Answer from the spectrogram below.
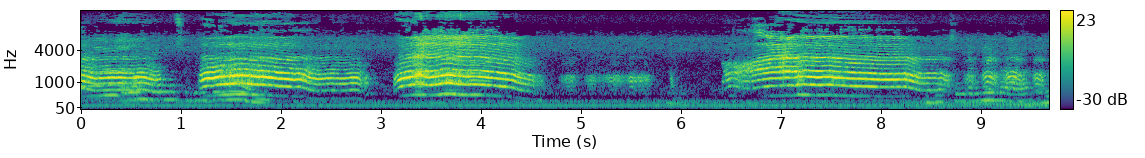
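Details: Newborn boy just after fast normal second delivery: loud, strong bursts of crying with a steady background hum and faint music; a vigorous newborn cry.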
